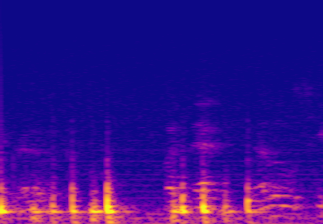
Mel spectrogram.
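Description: A quick run of sharp knocks or taps at uneven spacing, about seven in two seconds, the loudest just before and about half a second after the one-second mark.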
